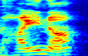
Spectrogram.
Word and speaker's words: hyena: and especially australian english the a sound at the end is an er but in hyena it's a straight up a your next word is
